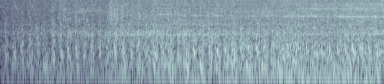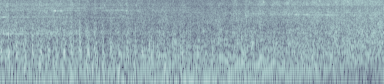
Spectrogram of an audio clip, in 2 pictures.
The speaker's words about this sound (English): A military helicopter hovers close to the ground and Bill leaps out.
